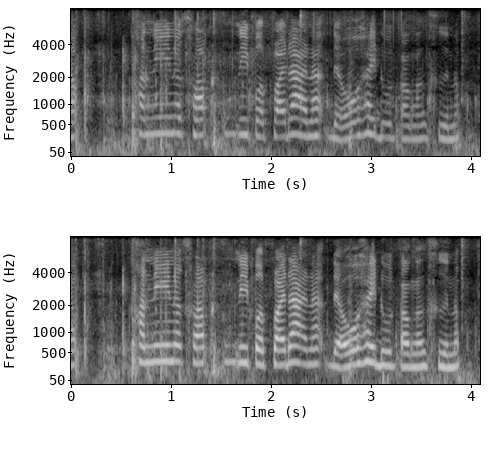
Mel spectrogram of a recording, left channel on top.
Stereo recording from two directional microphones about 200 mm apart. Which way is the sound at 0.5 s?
45° right (ahead or behind).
